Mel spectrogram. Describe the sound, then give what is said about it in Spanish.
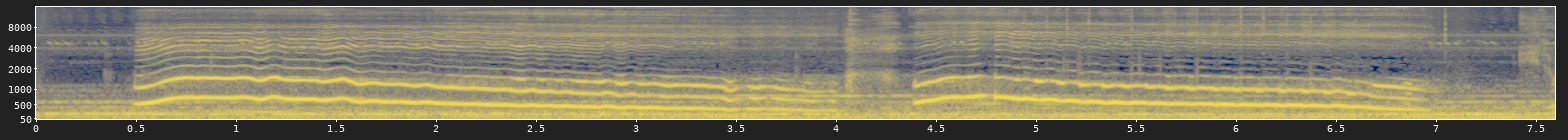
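Two long, eerie howling shrieks of a ghostly spectre at night in a castle, each starting high and sliding slowly downward in pitch with a wavering, harmonic-rich tone. They are loud and sustained over a low rumbling background, with a brief gap between them. “Juan sin miedo se dispuso a pasar la primera noche en el castillo y esa misma noche le despertó un alarido impresionante.”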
